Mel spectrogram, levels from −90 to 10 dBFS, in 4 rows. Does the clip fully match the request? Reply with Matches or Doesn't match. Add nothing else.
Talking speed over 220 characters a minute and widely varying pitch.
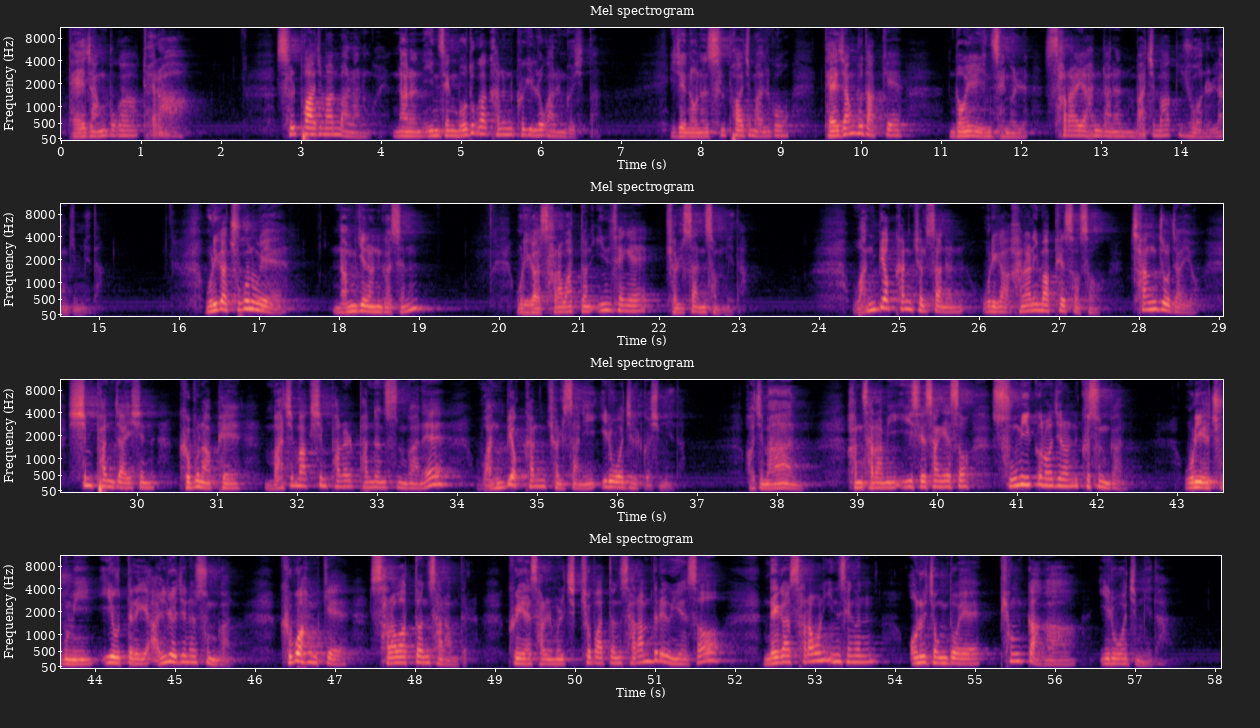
Matches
